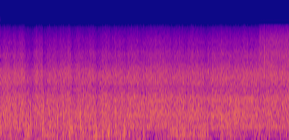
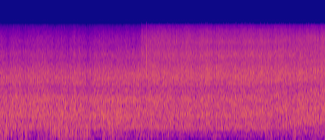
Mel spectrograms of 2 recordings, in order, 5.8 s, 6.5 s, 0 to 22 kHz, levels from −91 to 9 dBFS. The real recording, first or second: second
